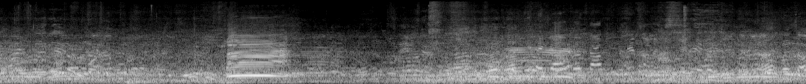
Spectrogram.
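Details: At a Dhaka cattle market on 4 February 2026, with small bull and heifer calves for sale, a short loud moo cuts through. Fainter lowing follows later, under constant crowd noise and men haggling over prices.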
